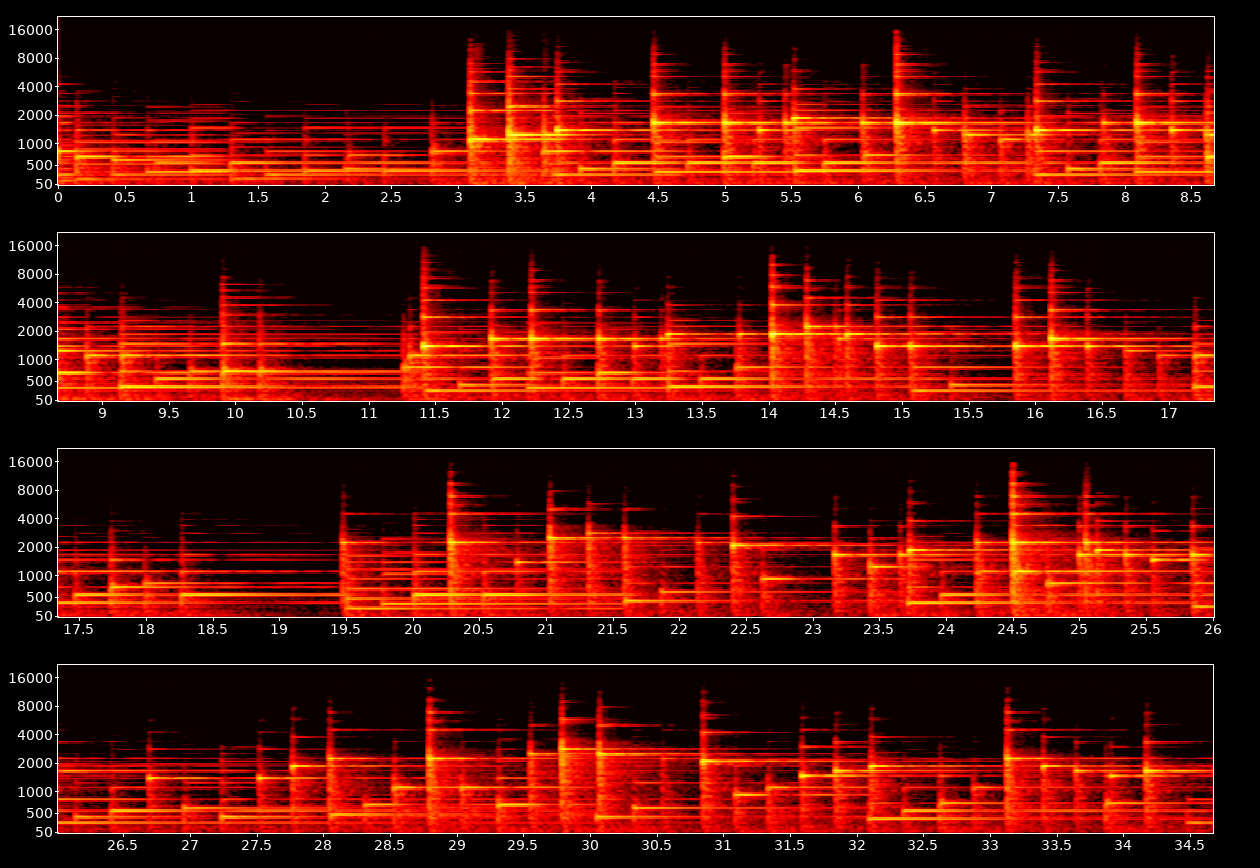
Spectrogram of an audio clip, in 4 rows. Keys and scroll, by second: 10.8 s, 13.1 s, 19.5 ctrl+z, 20.0 s.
